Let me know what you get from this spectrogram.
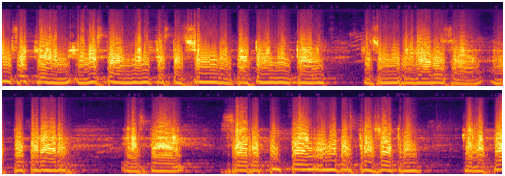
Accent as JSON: {"language": "Spanish", "country": "Canada", "lives_now": "Mexico", "said": "soy originalmente de Canadá. Ya tengo muchos años viviendo aquí en México. Ya tengo la ciudadanía mexicana a través del proceso de naturalización."}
